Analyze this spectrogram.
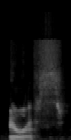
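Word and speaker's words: Ahrefs: hear you say it I hear arffs is that saying it right that's how I say it I have no idea it's it's spelled a FS but I hear riffs that's not really what it looks like to me grammatically or phonetically but that's okay so you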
